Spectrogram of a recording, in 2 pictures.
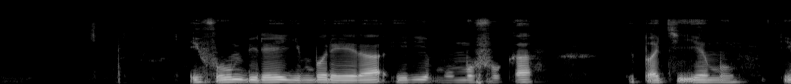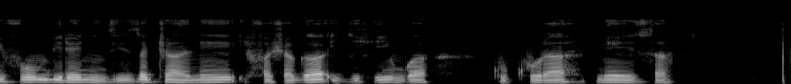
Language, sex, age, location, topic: Kinyarwanda, male, 50+, Musanze, agriculture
